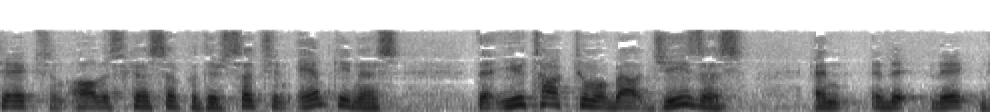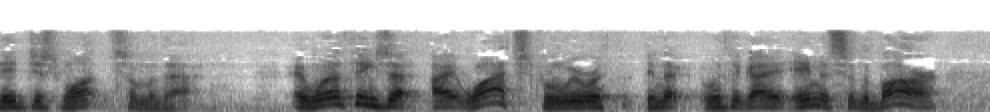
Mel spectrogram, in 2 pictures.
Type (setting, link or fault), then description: setting, live audience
